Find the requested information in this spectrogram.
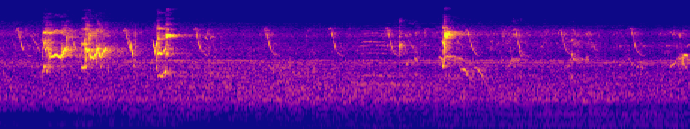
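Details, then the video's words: Rosy-faced lovebirds feeding in Kyalami, Midrand, Johannesburg, likely descended from aviary escapees; a quick burst of shrill squeaky chirps opens, then quieter scattered high notes and one sharp call near the middle. "Rosy Faced Lovebirds feeding"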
